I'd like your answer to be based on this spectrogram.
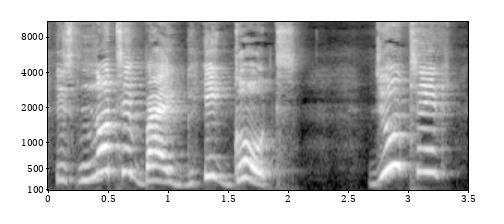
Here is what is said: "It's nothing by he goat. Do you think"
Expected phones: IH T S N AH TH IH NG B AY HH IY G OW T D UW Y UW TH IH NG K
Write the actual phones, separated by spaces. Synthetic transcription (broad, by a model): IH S N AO T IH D B AY HH IY G OW T D UW Y UW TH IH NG K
